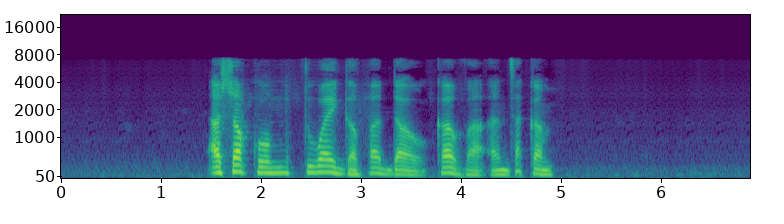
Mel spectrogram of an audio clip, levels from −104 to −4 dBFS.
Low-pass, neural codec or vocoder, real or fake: 7.2 kHz; codec, 16 kHz, 1 kbps, FunCodec, trained on LibriTTS, 50 frames a second; fake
